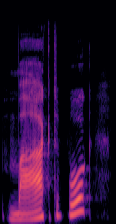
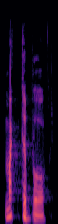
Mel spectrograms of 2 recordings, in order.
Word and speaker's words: Magdeburg: Dieses Städtchen heißt nicht Magdeburg mit langgezogenem A, also nicht wie bei der Markt, sondern hier gilt ein kurzes A, wie bei Lack, also Magdeburg. Magde.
